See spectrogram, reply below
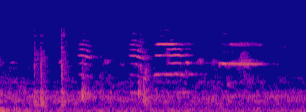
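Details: Three blue jays with a flock of birds on a spring Sunday morning; blue jay giving harsh, nasal calls, a few short rasps then a longer ringing note, among other birds' brief chips and a faint background hum.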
